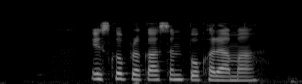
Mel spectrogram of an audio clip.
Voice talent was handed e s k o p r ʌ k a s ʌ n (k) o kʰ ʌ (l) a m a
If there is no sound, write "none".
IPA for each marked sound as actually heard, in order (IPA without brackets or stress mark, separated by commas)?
p, ɾ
